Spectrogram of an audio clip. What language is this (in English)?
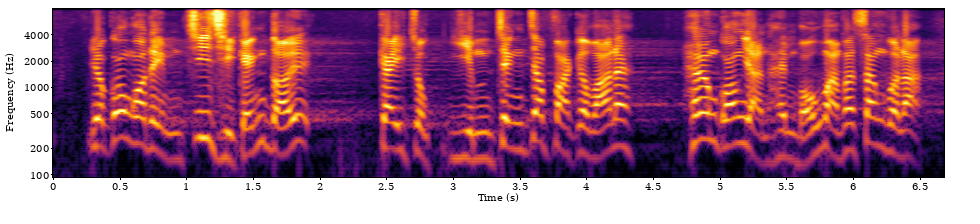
Cantonese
